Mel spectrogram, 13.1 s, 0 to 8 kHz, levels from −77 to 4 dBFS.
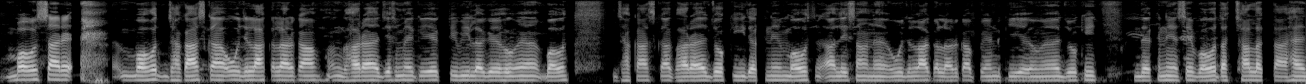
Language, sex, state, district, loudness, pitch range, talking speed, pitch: Hindi, male, Bihar, Supaul, -18 LUFS, 140-150 Hz, 195 wpm, 145 Hz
